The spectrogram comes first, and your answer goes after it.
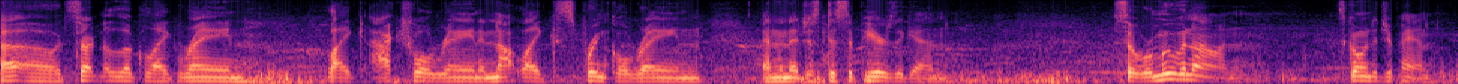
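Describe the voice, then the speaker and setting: A man with an American accent talks at medium pitch and a moderate pace, with fairly even intonation. Long, frequent pauses break his speech, and there is noticeable background noise. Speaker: theme park vlogger. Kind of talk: casual vlog narration. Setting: outdoors. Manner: casual, chatty.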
